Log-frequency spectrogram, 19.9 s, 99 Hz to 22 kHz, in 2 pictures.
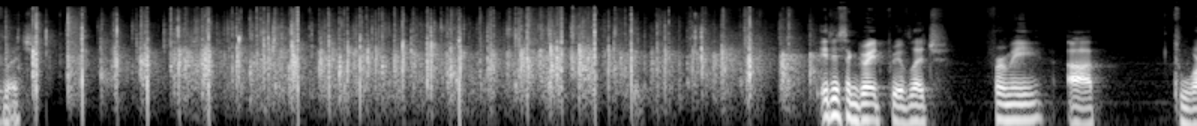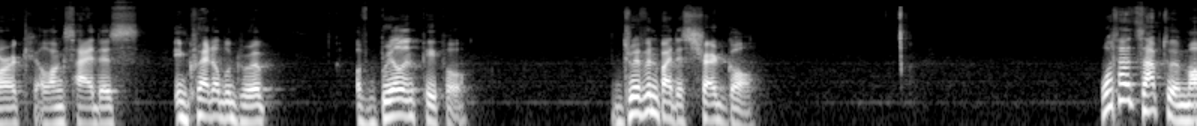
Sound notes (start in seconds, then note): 3.1 applause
